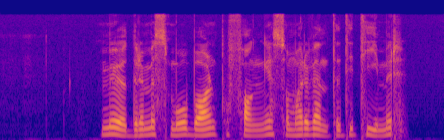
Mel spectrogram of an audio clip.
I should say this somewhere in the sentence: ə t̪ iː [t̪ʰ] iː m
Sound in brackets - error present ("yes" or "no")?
no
